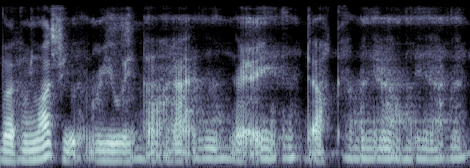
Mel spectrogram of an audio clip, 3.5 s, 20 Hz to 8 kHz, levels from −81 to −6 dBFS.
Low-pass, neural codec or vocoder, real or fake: 7.2 kHz; autoencoder, 22.05 kHz, a latent of 192 numbers a frame, VITS, trained on one speaker; fake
